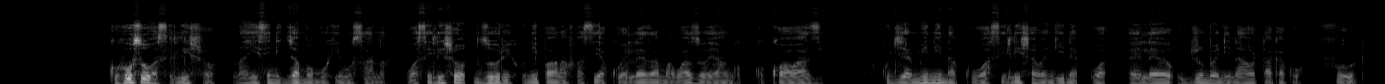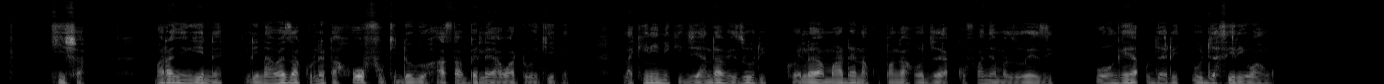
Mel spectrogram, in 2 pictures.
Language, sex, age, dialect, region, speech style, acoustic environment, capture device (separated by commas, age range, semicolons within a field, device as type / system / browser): Swahili, male, 18-24, Kenya - Mombasa, Kenya, happy; relaxed, silence, mobile / Linux / Chrome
